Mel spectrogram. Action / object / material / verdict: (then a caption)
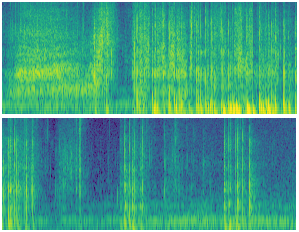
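scrape / padded paper bubble mailer envelope / paper, plastic / none. A flat yellow padded bubble mailer envelope held in both hands as long nails scratch and tap across its front. Dry crinkling and scratching mix with a run of quick, uneven taps that swell louder in the middle before settling into softer scratches.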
